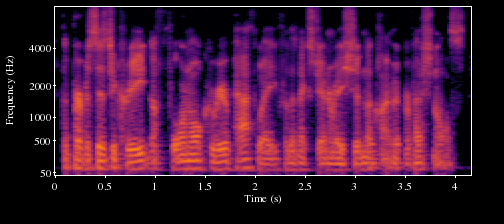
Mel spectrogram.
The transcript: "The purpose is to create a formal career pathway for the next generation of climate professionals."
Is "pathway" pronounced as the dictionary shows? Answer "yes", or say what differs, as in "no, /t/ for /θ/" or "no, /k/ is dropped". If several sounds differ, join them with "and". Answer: yes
